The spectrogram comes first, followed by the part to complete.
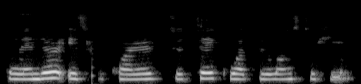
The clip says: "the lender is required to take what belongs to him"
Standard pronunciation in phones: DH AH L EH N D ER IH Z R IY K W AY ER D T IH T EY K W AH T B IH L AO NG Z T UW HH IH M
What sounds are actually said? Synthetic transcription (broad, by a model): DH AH L EH N D ER IH Z R IY K W AY ER D T IH T EY K W AH T B IH L AO NG Z T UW HH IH M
